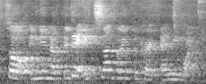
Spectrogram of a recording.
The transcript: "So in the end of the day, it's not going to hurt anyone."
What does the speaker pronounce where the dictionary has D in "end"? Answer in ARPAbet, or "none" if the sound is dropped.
none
